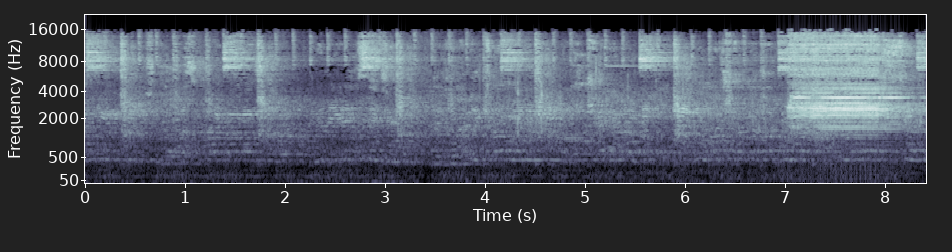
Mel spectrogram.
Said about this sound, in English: Buzzer sounds, and we're heading back to the floor.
